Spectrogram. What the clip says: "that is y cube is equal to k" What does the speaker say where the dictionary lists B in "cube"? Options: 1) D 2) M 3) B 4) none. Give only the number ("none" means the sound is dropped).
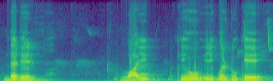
4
